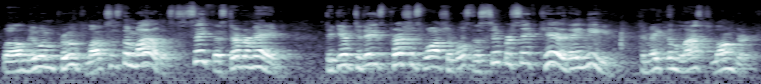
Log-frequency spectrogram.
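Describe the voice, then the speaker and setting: A woman's voice: a little high, animated, moderate pace, distant mic, a little hiss or hum, lightly acted. A woman playing an upbeat 1940s radio announcer reading a soap commercial. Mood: salesy. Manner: upbeat, salesy. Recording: echoey room, voice off-mic.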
